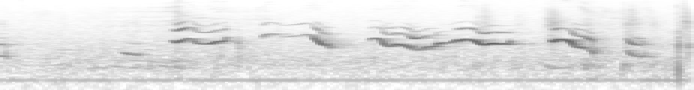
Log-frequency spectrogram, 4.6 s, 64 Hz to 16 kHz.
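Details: Newborn Scottish Terrier puppies, arrived 11 November 2010, whimpering indoors: loud, wavering whines that rise and fall in pitch, several overlapping cries in quick succession with brief pauses, some short lower squeaks between.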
